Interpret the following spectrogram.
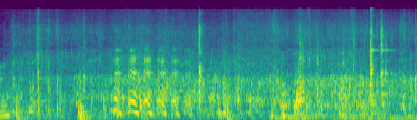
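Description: An arrowed fish splashing at the surface beside the boat as it is pulled in on the bowfishing line, with a few sharp clicks.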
